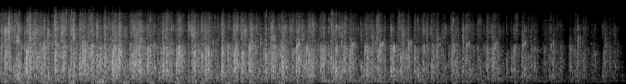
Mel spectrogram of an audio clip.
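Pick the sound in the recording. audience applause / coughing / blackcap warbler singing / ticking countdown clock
audience applause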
